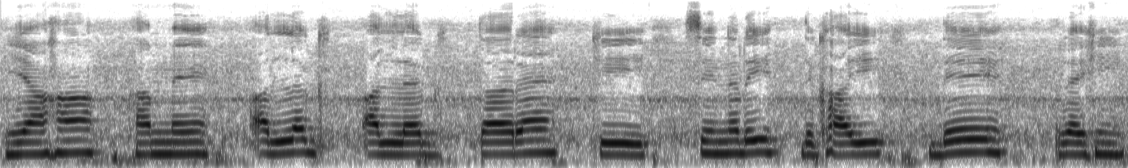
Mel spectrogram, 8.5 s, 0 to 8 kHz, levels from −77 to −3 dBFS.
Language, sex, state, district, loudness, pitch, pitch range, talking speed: Hindi, male, Punjab, Fazilka, -15 LUFS, 170 Hz, 160-180 Hz, 70 wpm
